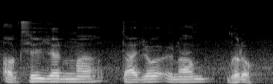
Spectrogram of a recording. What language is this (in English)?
Sindhi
